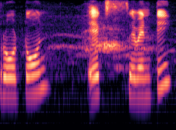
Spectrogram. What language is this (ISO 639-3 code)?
urd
